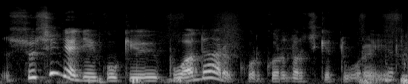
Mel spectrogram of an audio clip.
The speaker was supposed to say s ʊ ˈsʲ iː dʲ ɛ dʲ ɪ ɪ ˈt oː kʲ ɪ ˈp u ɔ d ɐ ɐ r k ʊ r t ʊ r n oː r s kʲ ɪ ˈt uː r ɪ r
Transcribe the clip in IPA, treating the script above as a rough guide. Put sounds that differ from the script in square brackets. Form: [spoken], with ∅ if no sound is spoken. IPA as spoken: s ʊ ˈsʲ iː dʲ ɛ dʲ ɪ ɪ [ˈk] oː kʲ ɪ ˈp u ɔ d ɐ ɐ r k ʊ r [k] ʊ r n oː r s kʲ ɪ ˈt uː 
